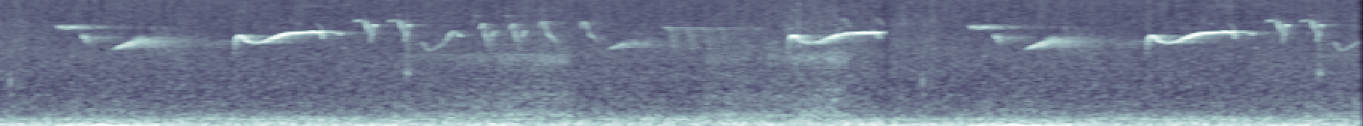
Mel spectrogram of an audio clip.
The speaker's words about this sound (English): We can stand here if you want to listen for just a few seconds. We can hear, you know, multiple bird species around us right here. Just listen to the quietness of it.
